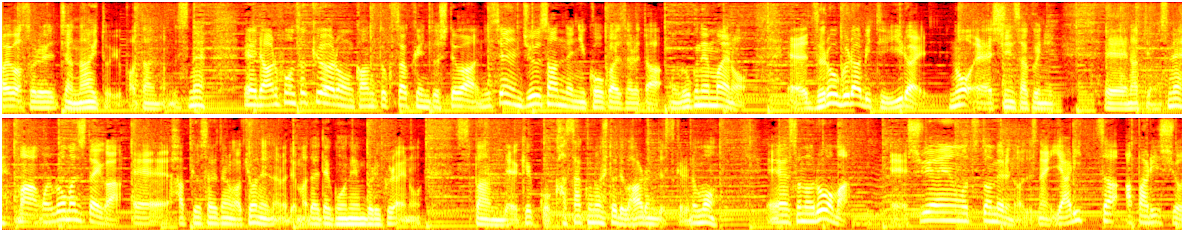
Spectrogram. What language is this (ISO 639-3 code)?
jpn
